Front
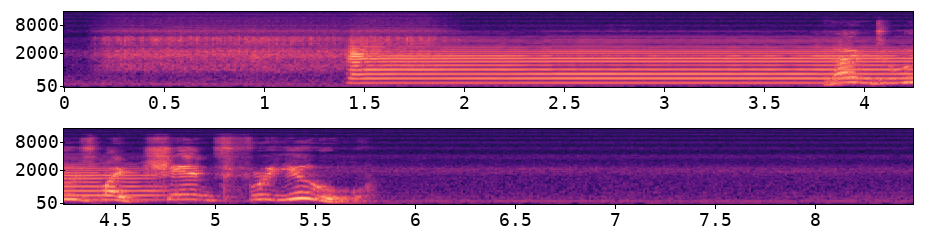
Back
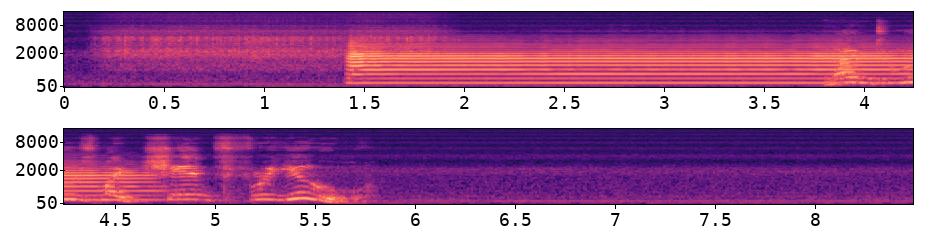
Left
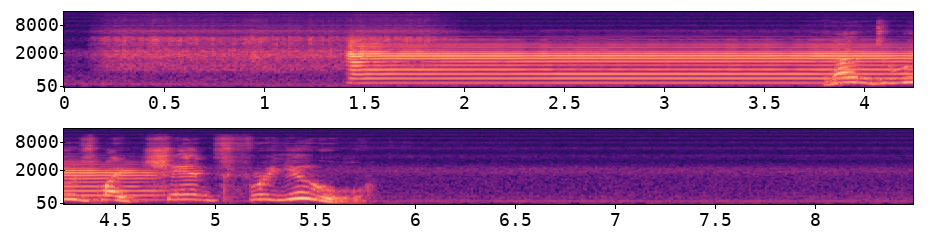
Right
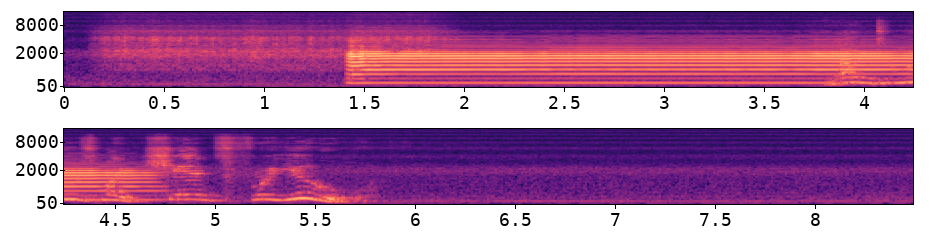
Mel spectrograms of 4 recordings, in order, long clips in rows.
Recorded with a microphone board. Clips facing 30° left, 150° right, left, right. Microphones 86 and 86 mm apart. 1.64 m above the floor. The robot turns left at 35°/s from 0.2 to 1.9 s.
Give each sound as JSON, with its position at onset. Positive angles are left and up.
{"t": 1.4, "sound": "a trumpet", "azimuth_deg": -150, "distance_m": 2.0}
{"t": 3.8, "sound": "a man speaking", "azimuth_deg": 110, "distance_m": 0.6}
